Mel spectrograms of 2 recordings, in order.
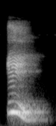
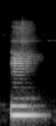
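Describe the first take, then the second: First: The pitch falls sharply from high. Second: The syllable is short and light, unstressed. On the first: "Nada empat"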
